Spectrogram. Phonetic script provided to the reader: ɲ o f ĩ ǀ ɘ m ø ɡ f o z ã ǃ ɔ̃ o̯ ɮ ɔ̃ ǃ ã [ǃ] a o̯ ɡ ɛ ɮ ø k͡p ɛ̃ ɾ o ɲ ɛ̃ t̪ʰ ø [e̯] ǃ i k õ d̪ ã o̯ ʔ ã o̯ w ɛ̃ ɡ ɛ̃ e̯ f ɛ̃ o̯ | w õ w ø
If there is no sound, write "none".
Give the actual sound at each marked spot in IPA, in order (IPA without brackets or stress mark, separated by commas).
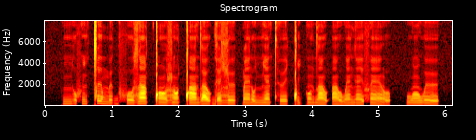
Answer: d̪, e̯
